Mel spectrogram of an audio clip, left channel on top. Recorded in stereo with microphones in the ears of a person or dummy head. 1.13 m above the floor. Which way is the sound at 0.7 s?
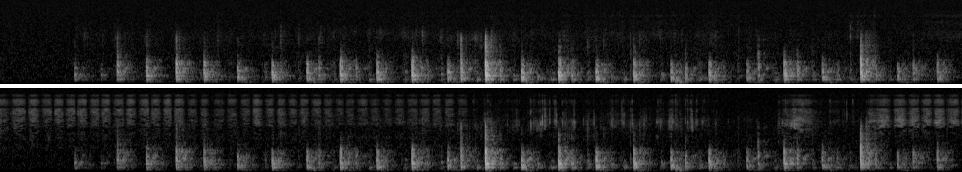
10° left (ahead or behind).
